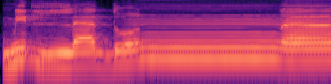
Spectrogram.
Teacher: نون ساکن کے بعد لام حروف یرملون سے ہے لیکن یہاں پر غنہ نہیں کیا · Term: ادغام بلا غنہ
